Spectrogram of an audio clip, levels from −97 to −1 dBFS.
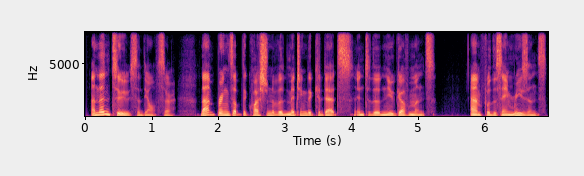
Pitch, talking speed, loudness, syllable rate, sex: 125 Hz, 200 wpm, -18 LUFS, 5.8 syllables/s, male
